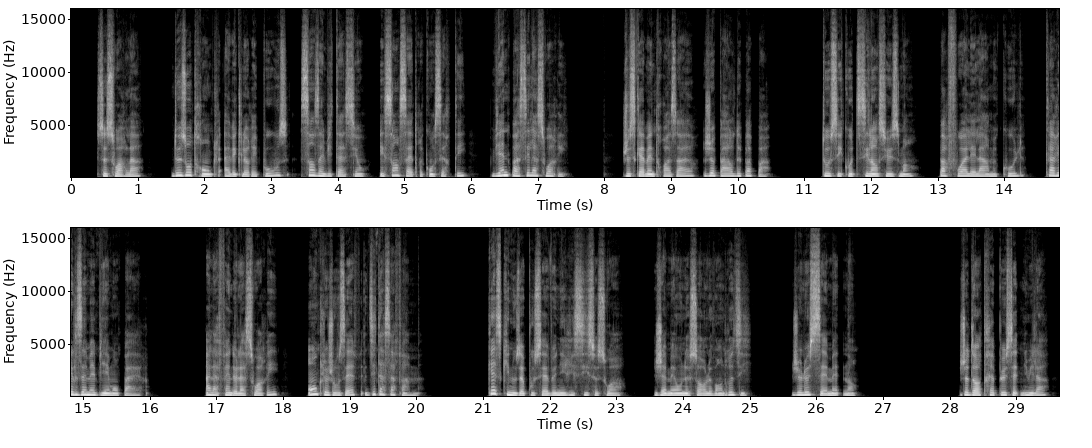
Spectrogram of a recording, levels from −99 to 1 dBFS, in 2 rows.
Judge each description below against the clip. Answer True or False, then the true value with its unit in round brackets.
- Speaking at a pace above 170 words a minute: False (155 wpm)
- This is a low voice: False (185 Hz)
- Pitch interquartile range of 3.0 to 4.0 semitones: True (3.3 semitones)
